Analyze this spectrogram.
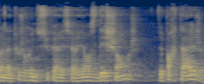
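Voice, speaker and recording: Here a man speaks with a dark, mellow tone at a fairly low pitch and ordinary pitch variation. Audible room echo is present. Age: 60s. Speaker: volunteer bike mechanic. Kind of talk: interview monologue. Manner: hesitant, many fillers.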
